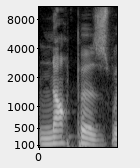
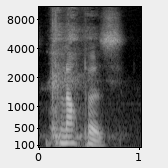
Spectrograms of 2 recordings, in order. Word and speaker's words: Knoppers: But first thing I want to mention is it's not Knoppers with a silent K. It's Knoppers.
